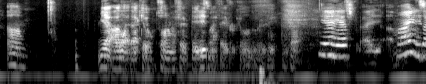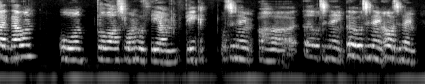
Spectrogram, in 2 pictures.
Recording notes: Very sorry about the audio on this one.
